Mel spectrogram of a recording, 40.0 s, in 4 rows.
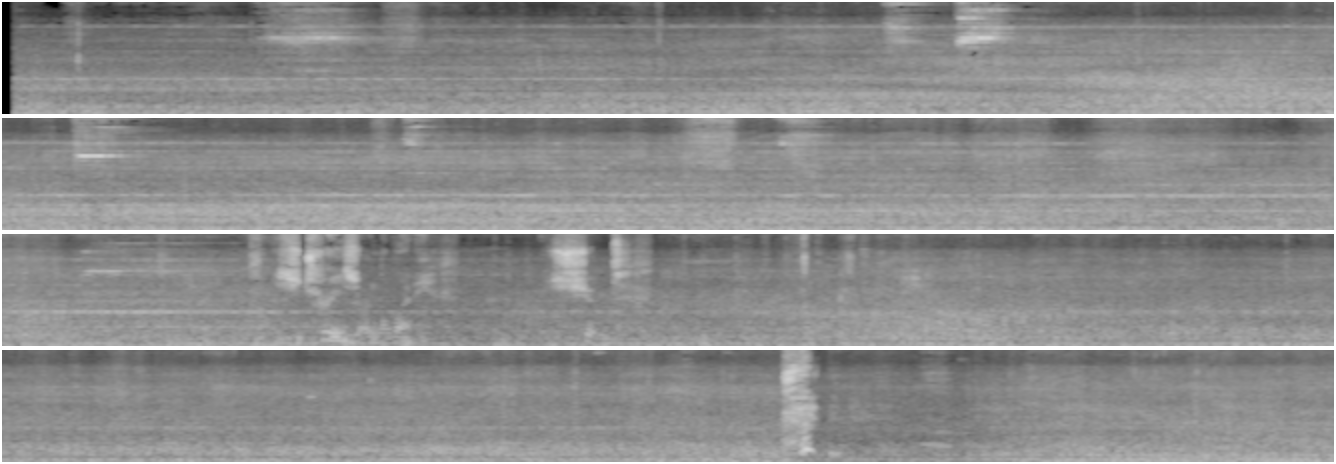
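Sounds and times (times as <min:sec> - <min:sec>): constant whining tone: 0:00.1 - 0:39.9
train wheels on rail: 0:00.1 - 0:39.9
high-pitched wheel squeals: 0:00.3 - 0:03.6, 0:05.8 - 0:07.8, 0:10.4 - 0:11.2, 0:12.8 - 0:22.2.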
